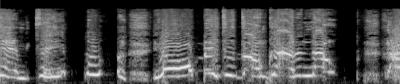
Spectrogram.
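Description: A woman's voice making drawn-out, wavering sounds without words, several in a row with short pauses between them.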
